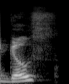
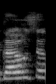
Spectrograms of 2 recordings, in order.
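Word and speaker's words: Gose: Weston Feer I get I get annoyed when people can't pronounce goza properly oh yeah oh can I get the ghost can I get the goose that that's my that's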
